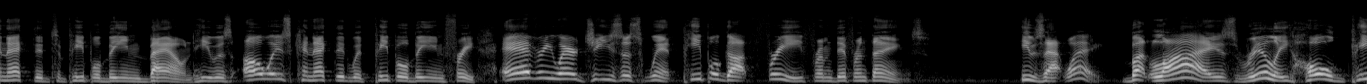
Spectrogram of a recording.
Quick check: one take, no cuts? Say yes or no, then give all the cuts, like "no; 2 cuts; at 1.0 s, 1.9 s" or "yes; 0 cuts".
no; 1 cut; at 11.1 s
